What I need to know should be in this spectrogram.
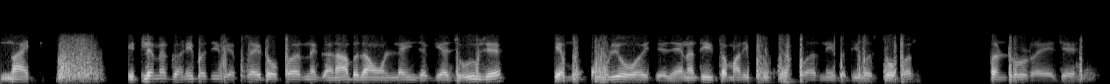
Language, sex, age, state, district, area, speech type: Gujarati, male, 18-30, Gujarat, Ahmedabad, urban, conversation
